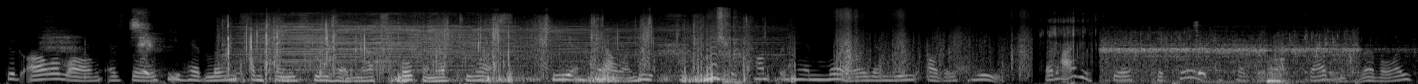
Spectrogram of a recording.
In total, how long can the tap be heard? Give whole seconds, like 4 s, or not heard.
3 s.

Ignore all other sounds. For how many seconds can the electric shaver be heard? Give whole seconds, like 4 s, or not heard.
6 s.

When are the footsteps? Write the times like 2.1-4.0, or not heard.
2.1-11.0.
